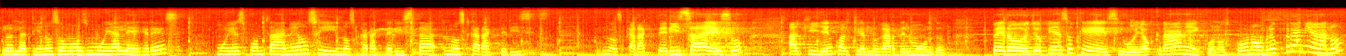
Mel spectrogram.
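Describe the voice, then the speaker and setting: A woman from Colombia, a pageant contestant, answering on stage through an interpreter in a lively, confident way. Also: fairly high pitch, brisk, music in the background.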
